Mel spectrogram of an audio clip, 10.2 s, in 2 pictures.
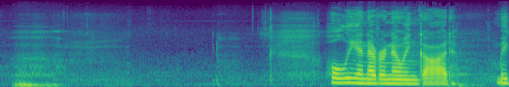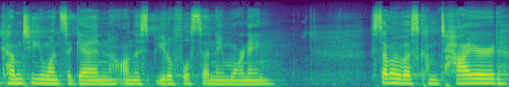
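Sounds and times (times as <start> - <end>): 
deep breath in at a Sunday church service: 0.0 - 1.3, 2.2 - 3.2, 8.2 - 8.8
speech: 3.3 - 7.9, 8.8 - 10.1.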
